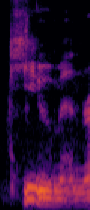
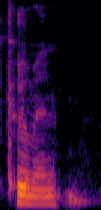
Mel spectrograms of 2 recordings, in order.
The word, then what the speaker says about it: cumin: I think the U.S. cumin. – Oh, right. – Yeah, so it's only in the U.S. Everywhere else, it's cumin. – Well, they're wrong, because it's native to southwestern Asia, including the Middle East. – Yeah, no, they're wrong itself. It is an American mispronunciation.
